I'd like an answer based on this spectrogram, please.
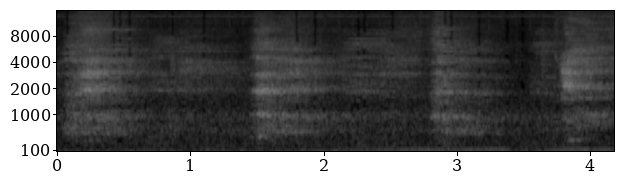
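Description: Heavy, gasping breaths of a person winded from a hard round of exercise, four breaths in a row about a second and a half apart.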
